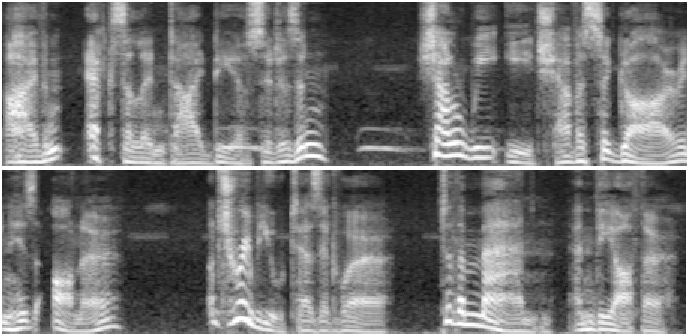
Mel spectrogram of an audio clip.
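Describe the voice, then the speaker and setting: A man voicing a calm, commanding, mysterious stranger in a horror story, speaking formally and with faint amusement. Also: fairly low pitch, normal speed, husky, full character voice. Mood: smooth, indulgent. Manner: unruffled, formal, old-fashioned, faintly amused. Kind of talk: dramatised horror short story.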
